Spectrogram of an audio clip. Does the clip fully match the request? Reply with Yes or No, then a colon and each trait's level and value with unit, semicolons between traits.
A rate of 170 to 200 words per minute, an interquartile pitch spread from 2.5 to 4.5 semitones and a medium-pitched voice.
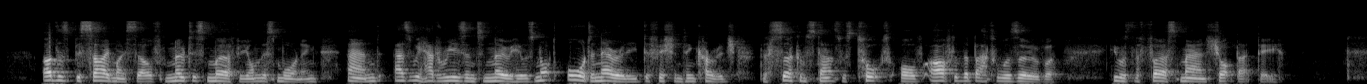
Yes: average, 175 wpm; average, 3.3 semitones; medium, 150 Hz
